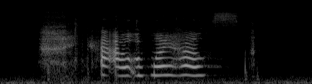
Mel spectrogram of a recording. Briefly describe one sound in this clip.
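A woman shouts angrily.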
